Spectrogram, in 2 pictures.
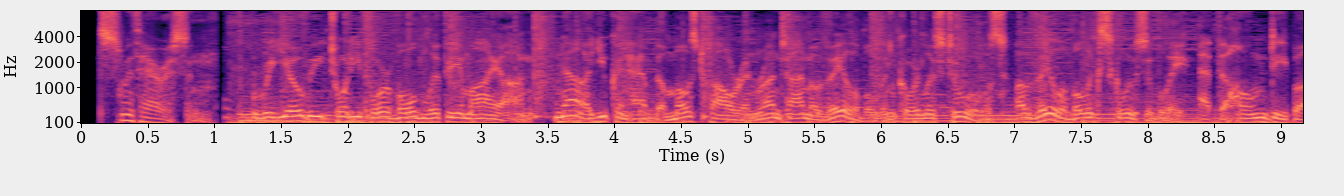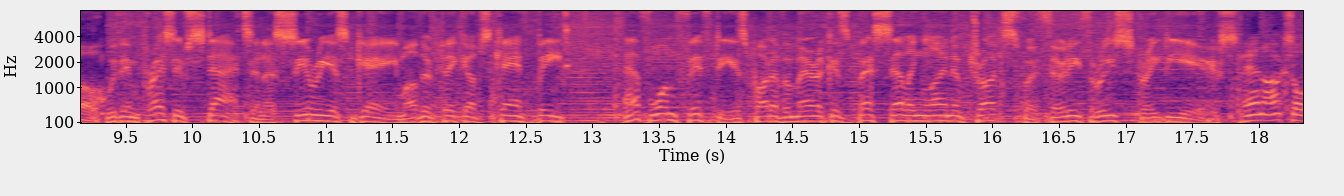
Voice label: M Commercial, voiceover mens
